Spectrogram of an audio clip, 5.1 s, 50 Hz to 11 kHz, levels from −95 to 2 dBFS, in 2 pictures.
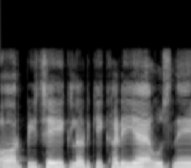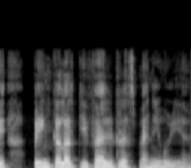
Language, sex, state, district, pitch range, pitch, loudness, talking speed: Hindi, female, Haryana, Charkhi Dadri, 185-215 Hz, 210 Hz, -17 LUFS, 165 wpm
